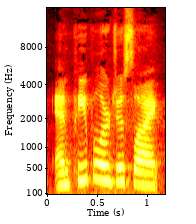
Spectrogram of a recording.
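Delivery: ordinary delivery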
